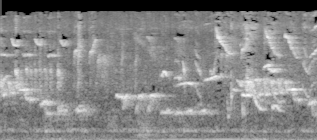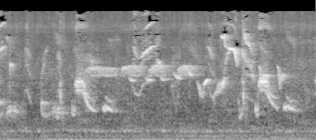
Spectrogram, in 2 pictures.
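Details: A white-rumped shama sings its breeding-season mating call to excite other shamas: busy, overlapping phrases of clear whistles, sharp chips and downward slurs follow one another about three times a second, with a soft low background drone.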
